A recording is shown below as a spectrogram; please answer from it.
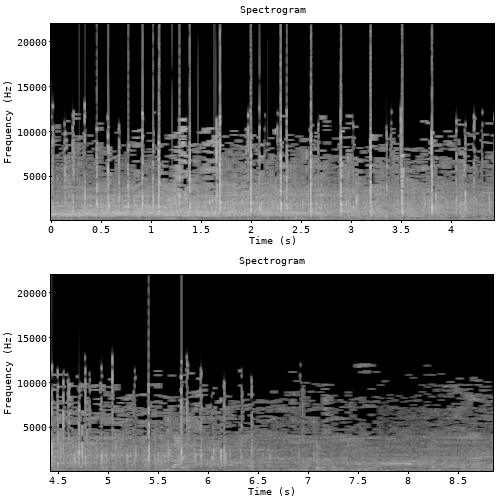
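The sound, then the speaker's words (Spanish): A large rock concert crowd applauds and cheers, with dense rapid clapping and sharp individual claps over a continuous roar of voices, loud and sustained throughout. “Aplausos para ti, Raza, no para nosotros.”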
